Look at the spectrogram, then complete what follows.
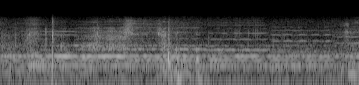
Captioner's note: gasp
